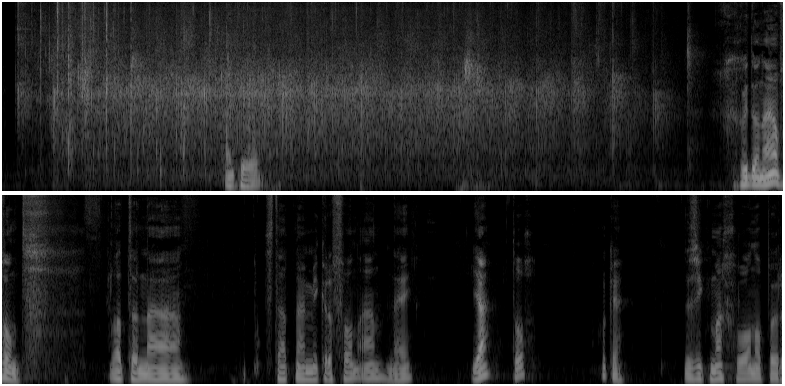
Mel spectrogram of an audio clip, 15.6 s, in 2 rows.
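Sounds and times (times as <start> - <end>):
audience applause: 0.0 - 6.8
speech: 2.2 - 2.7, 7.4 - 8.1, 8.9 - 9.7, 10.6 - 13.2, 13.8 - 15.6.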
